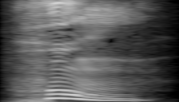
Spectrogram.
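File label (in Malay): "hung", Malay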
